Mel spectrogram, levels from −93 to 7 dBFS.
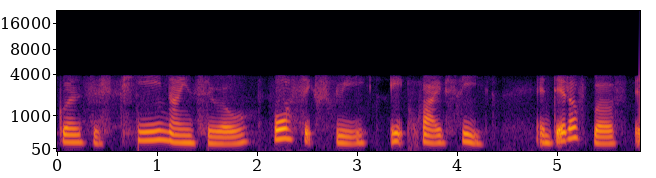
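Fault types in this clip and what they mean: comfort noise in place of the background: The sender likely stopped transmitting during pauses, and the receiver filled the gaps with synthetic noise. From 0.54 to 0.82 s and again from 5.70 to 5.78 s, the real background turns flat and featureless, dropping about 18 dB in the second gap.
sound dropped by the voice detector: The voice detector likely mistook part of the speech for background and briefly stopped sending. At about 0.80 s a 20 ms piece of sound is lost, replaced by steady noise until transmission resumes.
sound chopped by the voice detector: The detector likely toggled repeatedly between sending and not sending from 1.5 to 4.8 s. Over a second of sound is swapped for comfort noise, so the speech sounds choppy.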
